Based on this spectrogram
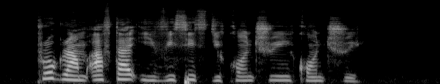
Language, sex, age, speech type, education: Nigerian Pidgin, female, 30-45, spontaneous, tertiary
